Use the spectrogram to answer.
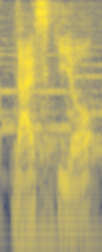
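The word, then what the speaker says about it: だいすきよ: So like, if the word was like "I love you," right, or "daisukiyo," right, "daisukiyo" is four, right? Is four syllable. "Daisukiyo." In fact, dai is the stressed part.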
